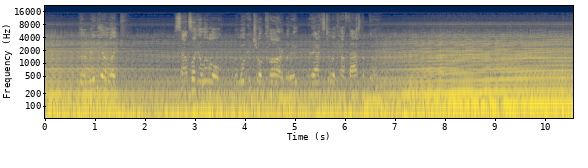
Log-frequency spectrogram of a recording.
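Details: Car AM radio tuned to 1330: thin toy-car-like whine over the radio, climbing in pitch as the car speeds up; engine-speed interference, source unknown.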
